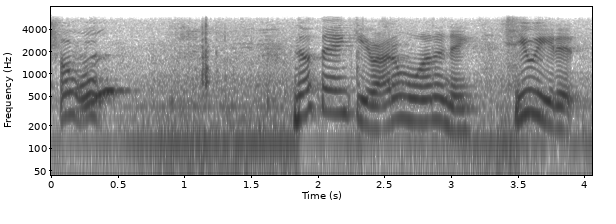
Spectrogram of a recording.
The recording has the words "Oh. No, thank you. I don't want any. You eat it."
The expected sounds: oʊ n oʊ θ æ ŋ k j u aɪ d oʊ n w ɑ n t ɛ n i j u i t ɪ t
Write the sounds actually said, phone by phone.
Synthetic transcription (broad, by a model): oʊ n oʊ θ æ ŋ k j u aɪ d oʊ n w ɑ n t ɛ n i j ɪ i t ɪ t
